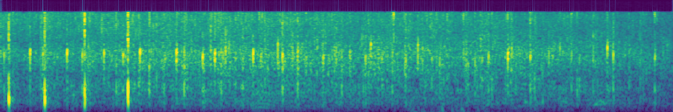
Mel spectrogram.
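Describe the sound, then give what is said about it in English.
Audience applause for a speaker leaving the stage, opening with a few sharp distinct claps before settling into a steady, moderately loud patter of many hands. “let's give him a hand as he leaves”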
